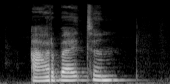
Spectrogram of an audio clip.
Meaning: 1. to work (to do a specific task by employing physical or mental powers) 2. to work, function, run, operate (to be operative, in action) 3. to ferment (to react, using fermentation)
- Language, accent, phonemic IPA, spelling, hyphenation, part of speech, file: German, Austria, /ˈaʁbaɪ̯tən/, arbeiten, ar‧bei‧ten, verb, De-at-arbeiten.ogg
